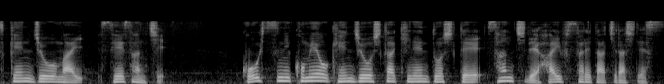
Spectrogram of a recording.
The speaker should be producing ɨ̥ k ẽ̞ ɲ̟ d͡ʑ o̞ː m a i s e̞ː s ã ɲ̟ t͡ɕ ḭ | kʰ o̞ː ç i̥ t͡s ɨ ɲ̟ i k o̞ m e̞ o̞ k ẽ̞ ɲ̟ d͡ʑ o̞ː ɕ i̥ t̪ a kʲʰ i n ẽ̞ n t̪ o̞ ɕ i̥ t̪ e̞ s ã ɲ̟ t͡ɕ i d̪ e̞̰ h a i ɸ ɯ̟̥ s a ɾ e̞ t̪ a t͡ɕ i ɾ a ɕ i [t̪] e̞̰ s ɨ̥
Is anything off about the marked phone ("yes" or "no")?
yes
